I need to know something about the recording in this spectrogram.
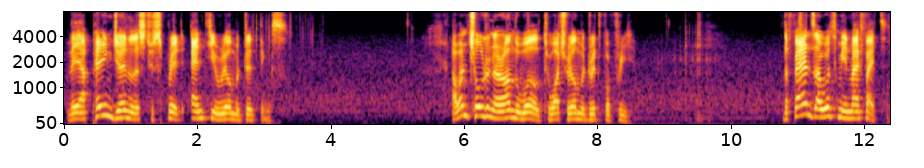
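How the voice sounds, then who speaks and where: A man giving casual livestream commentary in an animated, slangy, sweary way. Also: high voice, a little slow, pauses often. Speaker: live streamer.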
